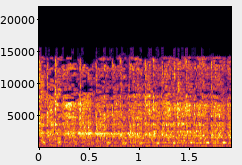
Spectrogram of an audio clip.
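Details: Running car engine with a fast, busy sewing-machine-like chatter and a steady mid whir, presented as an example of engine oil pump noise. Cause suspected, not confirmed.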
